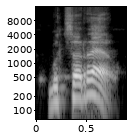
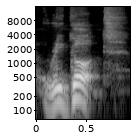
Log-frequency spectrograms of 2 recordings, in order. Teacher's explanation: you completely erase the a at the end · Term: final syllables are deleted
